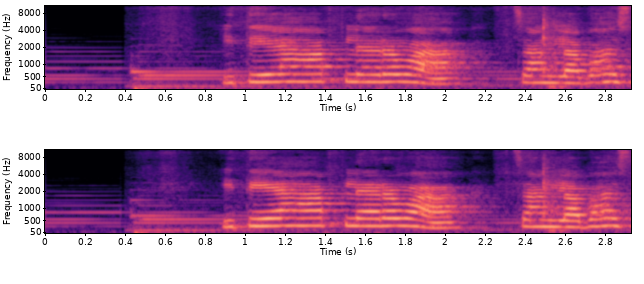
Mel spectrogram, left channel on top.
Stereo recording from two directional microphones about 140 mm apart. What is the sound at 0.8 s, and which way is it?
A woman's voice, 50° right (ahead or behind).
